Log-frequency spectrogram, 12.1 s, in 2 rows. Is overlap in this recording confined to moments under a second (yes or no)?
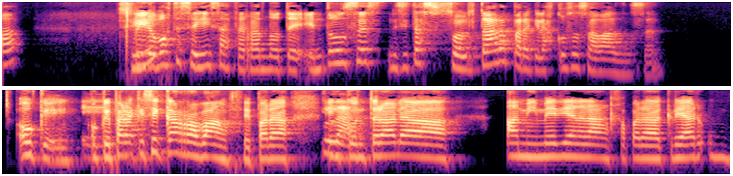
yes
